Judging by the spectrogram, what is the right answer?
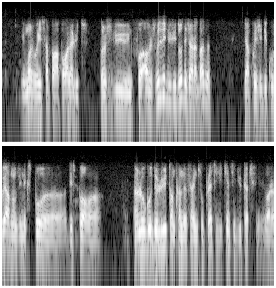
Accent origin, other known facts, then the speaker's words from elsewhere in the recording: Sète, Occitanie, France; also born or lived in Marseille; moi je suis originaire de Marseille, vers Marseille, dans la région, mais j'ai grandi à Sète, dans l'Hérault, à côté de Montpellier.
